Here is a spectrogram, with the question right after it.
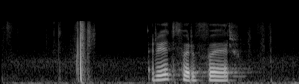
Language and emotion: Russian, neutral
